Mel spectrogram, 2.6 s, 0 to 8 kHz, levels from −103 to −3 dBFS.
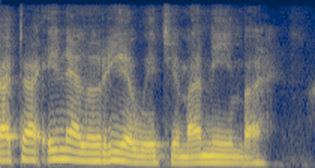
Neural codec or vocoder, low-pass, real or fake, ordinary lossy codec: codec, 16 kHz, 1.1 kbps, Voila-Tokenizer; 7.2 kHz; fake; none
